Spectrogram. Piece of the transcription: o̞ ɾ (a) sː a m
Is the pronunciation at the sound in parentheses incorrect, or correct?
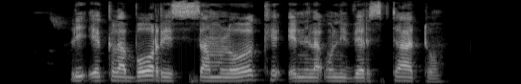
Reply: incorrect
